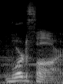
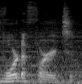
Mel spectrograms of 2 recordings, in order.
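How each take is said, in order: First: The name ends without a final T sound. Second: The name ends with a final T sound.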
